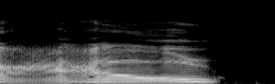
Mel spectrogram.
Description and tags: These are all me making terrible grunting growling snorting non-words for an offstage sea creature in a play but it could be anything monster like. Pitched down 4 semitones and compressed. One Creature is a tad crunchy/ overdriven. They sound particularly great through the WAVES doubler plugin..
monster, human, non-verbal, vocal, slurping, growling, voice, grunting, voiceover, snorting, creature, beast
